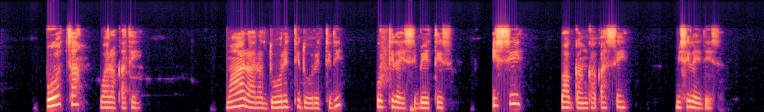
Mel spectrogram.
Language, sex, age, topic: Gamo, female, 25-35, government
